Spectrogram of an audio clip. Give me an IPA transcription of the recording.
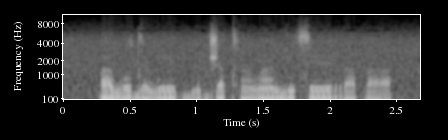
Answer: a˦ w o˦ d ɛ˨ w eː˦ ɡ͡b e˨ d͡ʒ a˦ tʰ ã˨ β ã˦ ɡ ĩ˦ s eː˦ r a˨ p a˨

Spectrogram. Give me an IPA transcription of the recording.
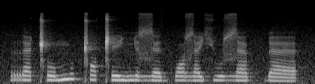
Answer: r æ ǁ o m u ǁ ɔ ǁ e ɲ ə ɮ ɛ d p ɔ ɮ æ ç u ɮ æ p ɗ æ

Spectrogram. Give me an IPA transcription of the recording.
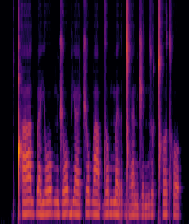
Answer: ǃʰ aː d ɓ ɛ j oː b n d͡ʒ oː b j ɛː t͡ʃ o b aː b d ɤ b m ɛ r ɡ͡ǀ ɛː n d͡ʒ e d n z u ǀʰ ɤ tʰ o

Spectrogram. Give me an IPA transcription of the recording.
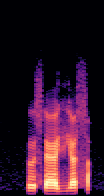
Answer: ø s ɾ æ vʲ ɑ s

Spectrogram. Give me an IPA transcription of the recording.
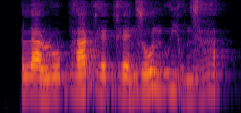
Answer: l a˨˩ ɹ o˨˦ bʱ a˨˦ ɡʱ ɛ˨˦ ɡʱ ɛ˧˩˧ n z oː˧˥˧ n ṳ˥˧ j o̤˨˩ n z a̤˧˥˧

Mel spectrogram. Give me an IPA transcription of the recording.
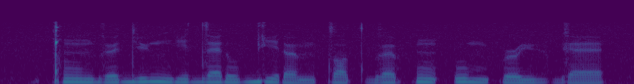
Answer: ǃ ũ˧ ɡ ø˩˧ d y˧˥ ŋ i˩˧ d ɛ˧ ɾ u˩˧ ɡ i˥˩ ɾ œ˩ m t ɔ˩ t ɡ œ˩ p ũ˥˩ ʔ u˥˩ m p ɹ y˩ v ɡ ɛ˩

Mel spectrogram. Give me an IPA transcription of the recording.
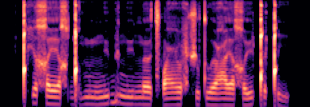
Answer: ǃʰ i χ eː χ ɡ͡ǃ ɔ m ø m ŋ y b y ŋ yː ŋ œː t͡sʼ ɔ ʕ u ħ ʃ ø tʷ œː ʕ ɛː χ yː ǃ ø ǃ i

